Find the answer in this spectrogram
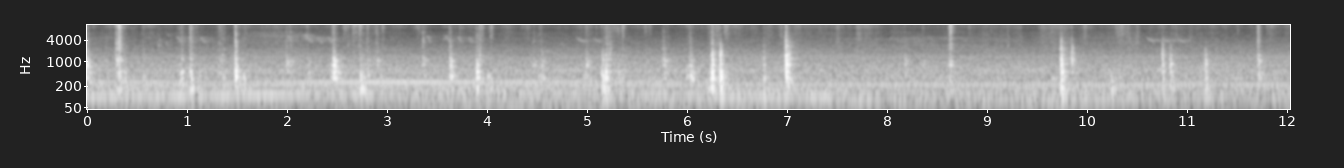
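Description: Irregular sharp metallic clicks and taps of hand work on a golf cart's carburetor and throttle linkage, with the loudest clicks about six to seven seconds in. A steady low hum runs underneath.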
